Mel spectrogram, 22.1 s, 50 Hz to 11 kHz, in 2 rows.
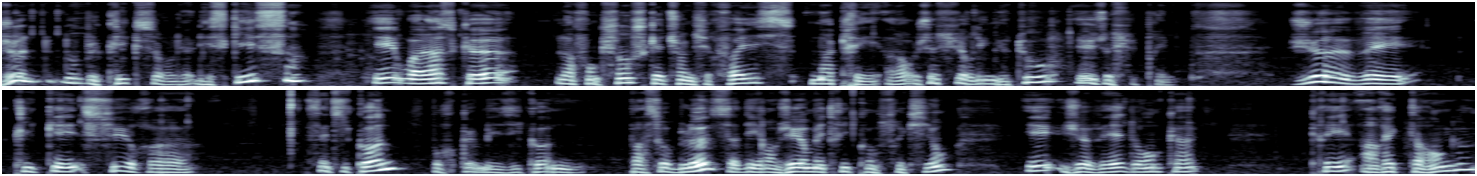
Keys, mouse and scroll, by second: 0.0 click, 2.4 scroll down 2, 2.9-3.5 right drag, 6.4 click, 7.8 Delete, 11.4 click, 12.1 click, 19.4 right click, 20.8 click.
